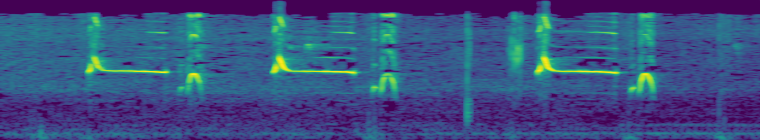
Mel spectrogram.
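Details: Prinia, sound used to stimulate calling: three quick phrases about a second apart, each a high note easing into a steady thin whistle, then a short buzzy double chip, over soft low noise.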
